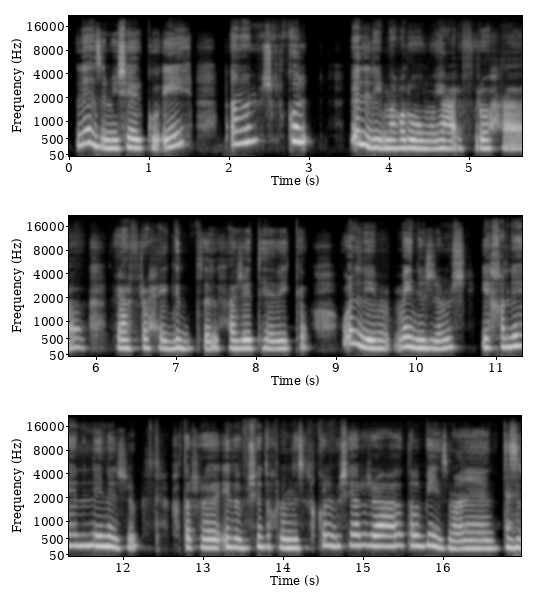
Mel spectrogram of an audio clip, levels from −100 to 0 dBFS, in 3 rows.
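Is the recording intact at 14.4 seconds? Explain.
Yes, at 14.4 seconds the audio is intact, with no audible fault at that moment.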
